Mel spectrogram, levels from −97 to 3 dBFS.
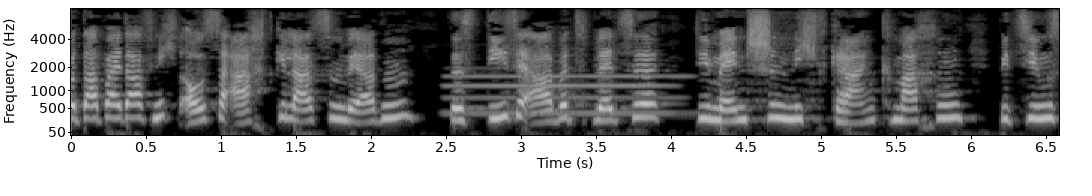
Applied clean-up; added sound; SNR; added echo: classical method Wiener filter.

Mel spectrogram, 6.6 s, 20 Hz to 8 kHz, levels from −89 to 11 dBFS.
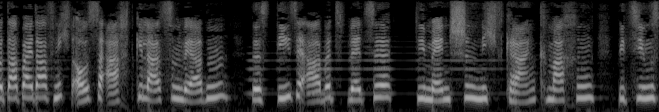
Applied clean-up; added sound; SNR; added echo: neural mask model RNNoise.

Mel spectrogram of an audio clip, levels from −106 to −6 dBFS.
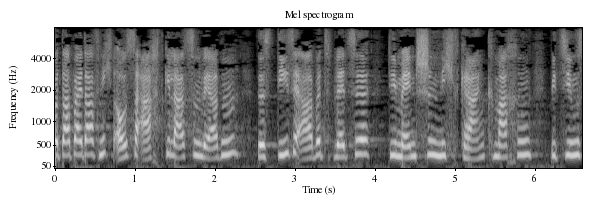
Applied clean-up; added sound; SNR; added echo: none; none; none; none.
